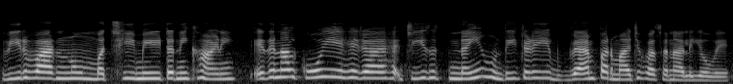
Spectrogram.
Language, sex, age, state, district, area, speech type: Punjabi, female, 30-45, Punjab, Mohali, urban, spontaneous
